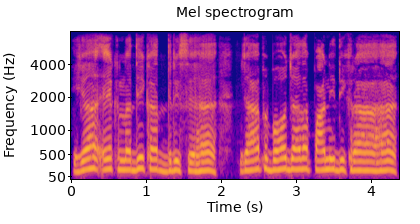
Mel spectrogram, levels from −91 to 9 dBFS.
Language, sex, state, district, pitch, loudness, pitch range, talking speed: Hindi, male, Jharkhand, Ranchi, 195 Hz, -12 LUFS, 180-205 Hz, 190 wpm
